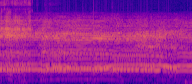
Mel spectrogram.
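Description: A goat lets out one long, loud, wavering bleat that fills the whole moment, nasal and quavering, with no talking.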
